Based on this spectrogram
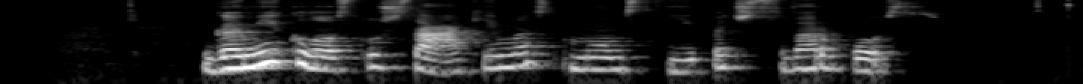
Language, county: Lithuanian, Alytus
